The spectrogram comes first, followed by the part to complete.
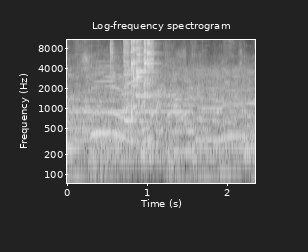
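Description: Wine glasses clinking together in a toast: several quick, ringing clinks just before a second in, over background music and table chatter.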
